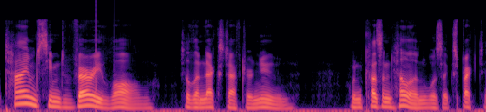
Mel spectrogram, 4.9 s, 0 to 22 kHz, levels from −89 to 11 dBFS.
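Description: A scratch on the disc destroyed more data than error correction could rebuild once per revolution, so the player patched the gaps. Between 0.78 and 1.14 s this causes CD scratch ticks: three evenly spaced clicks in the speech, the longest lasting about a millisecond.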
